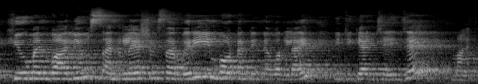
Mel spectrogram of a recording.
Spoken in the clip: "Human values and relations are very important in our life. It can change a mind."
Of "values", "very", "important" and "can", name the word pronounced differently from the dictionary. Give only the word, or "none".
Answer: values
